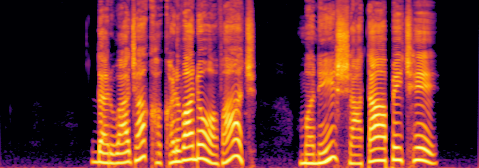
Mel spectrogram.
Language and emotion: Gujarati, fearful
